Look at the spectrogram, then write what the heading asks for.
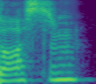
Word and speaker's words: Austin: All right, guys, with all the YouTube jargon out of the way, my name's Austin, rhymes with Boston, and I will see you guys in the next one.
